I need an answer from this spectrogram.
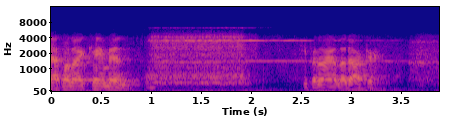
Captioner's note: telephone rings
